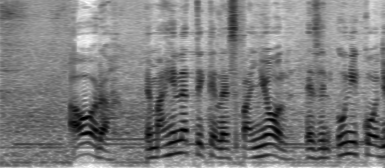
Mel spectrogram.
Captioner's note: speaking Spanish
